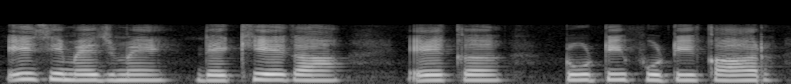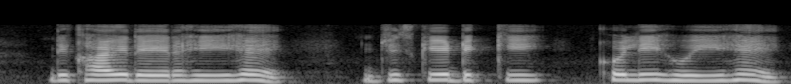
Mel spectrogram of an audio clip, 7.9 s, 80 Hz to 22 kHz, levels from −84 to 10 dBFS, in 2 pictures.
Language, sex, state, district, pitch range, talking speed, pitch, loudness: Hindi, female, Rajasthan, Jaipur, 220-230 Hz, 130 wpm, 225 Hz, -17 LUFS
